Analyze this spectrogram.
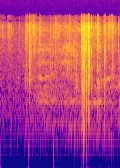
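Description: Crinkling and rustling of a sheet of paper, perforated along its top and bottom edges where it was torn from a strip, handled in a few soft bursts that grow louder and denser toward the end.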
